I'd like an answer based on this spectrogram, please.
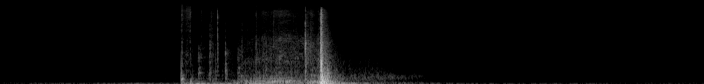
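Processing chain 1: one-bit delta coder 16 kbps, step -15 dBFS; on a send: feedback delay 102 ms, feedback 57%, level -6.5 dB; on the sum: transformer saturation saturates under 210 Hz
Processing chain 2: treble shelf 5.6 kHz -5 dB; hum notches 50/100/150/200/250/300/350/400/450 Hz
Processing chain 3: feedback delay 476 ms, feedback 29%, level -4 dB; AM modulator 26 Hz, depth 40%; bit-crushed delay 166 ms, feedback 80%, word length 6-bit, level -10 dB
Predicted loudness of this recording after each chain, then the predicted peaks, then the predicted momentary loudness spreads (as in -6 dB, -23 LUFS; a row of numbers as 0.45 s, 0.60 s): -27.5 LUFS, -26.5 LUFS, -29.0 LUFS; -2.5 dBFS, -2.5 dBFS, -5.0 dBFS; 17 LU, 23 LU, 22 LU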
